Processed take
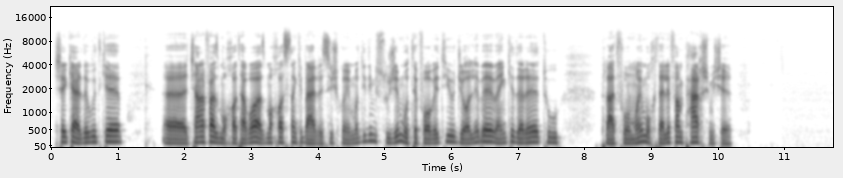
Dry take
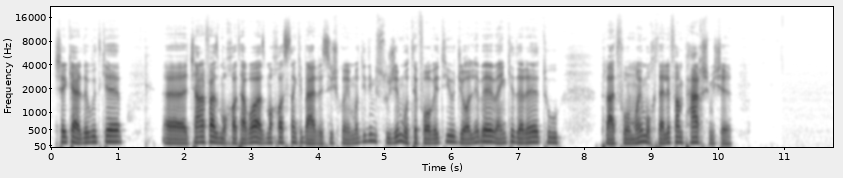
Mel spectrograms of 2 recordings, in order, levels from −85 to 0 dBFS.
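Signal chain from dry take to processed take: resampled via 22.05 kHz; trim -2 dB

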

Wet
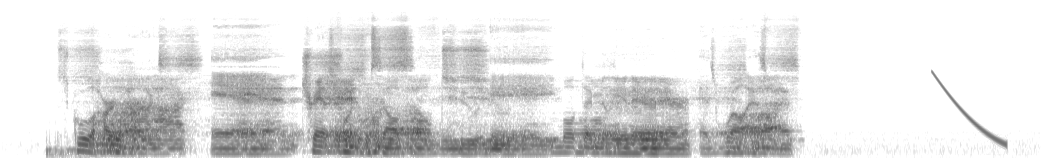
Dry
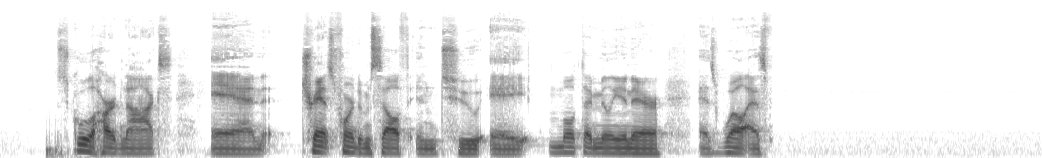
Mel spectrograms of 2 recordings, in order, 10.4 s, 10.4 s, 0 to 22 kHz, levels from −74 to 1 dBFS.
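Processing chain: gated-style reverb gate 340 ms rising, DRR -2.5 dB; painted sound fall, 9.32–10.08 s, 240–4100 Hz -29 dBFS; trim -8 dB

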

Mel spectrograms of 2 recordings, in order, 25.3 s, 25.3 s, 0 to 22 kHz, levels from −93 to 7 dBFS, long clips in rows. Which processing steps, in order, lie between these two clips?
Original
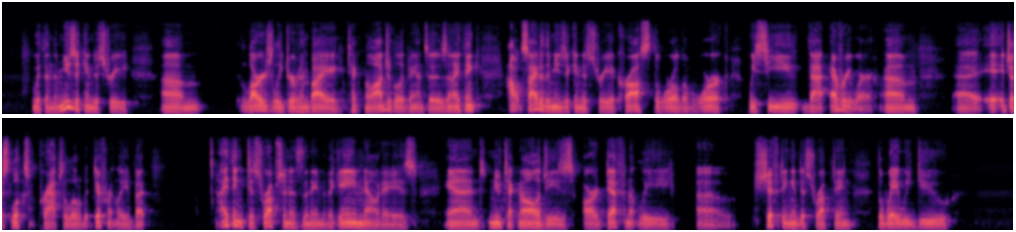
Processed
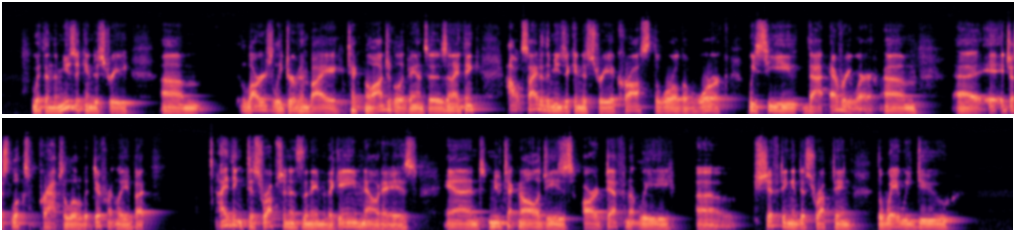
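expander on every frequency bin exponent 1.5; hum notches 60/120/180/240/300/360/420/480/540 Hz; compression 12:1, threshold -38 dBFS, peak gain reduction 17 dB; loudness maximiser +28.5 dB; trim -3 dB

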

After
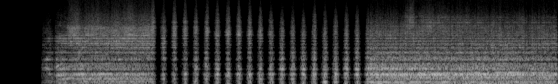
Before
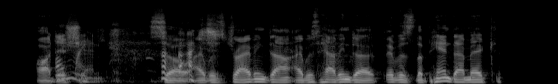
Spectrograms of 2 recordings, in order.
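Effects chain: waveshaping leveller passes 3; treble shelf 6.8 kHz -12 dB; feedback comb 240 Hz, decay 0.17 s, harmonics all, mix 90%; feedback echo behind a high-pass 554 ms, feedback 62%, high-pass 2.5 kHz, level -7.5 dB; slow attack 787 ms; reverberation RT60 5.5 s, pre-delay 108 ms, DRR -6 dB; waveshaping leveller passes 5; comb 2.4 ms, depth 92%; 1.53–3.70 s: logarithmic tremolo 9.3 Hz, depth 39 dB

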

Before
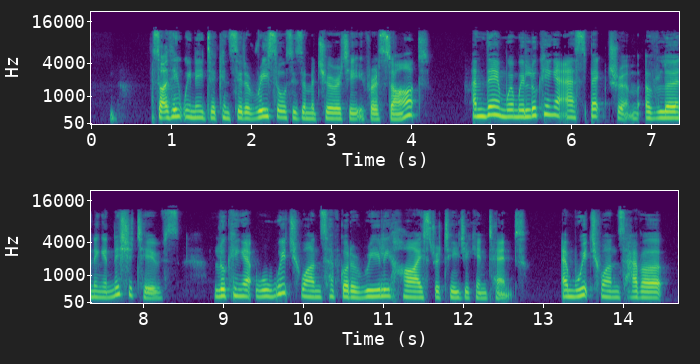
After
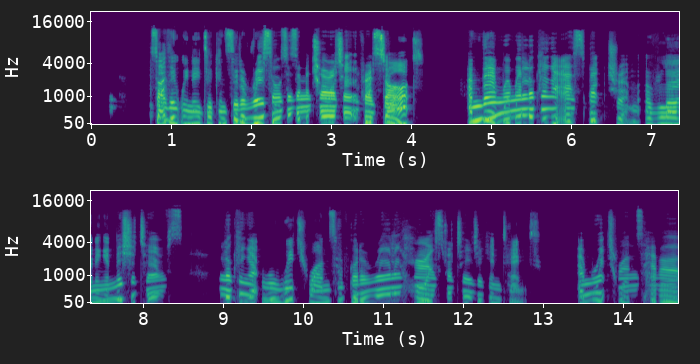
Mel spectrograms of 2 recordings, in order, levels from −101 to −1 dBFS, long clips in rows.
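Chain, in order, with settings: expander on every frequency bin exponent 1.5; Doppler pass-by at 3.31 s, 11 m/s, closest 15 m; ring modulator with a swept carrier 440 Hz, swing 65%, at 0.35 Hz; trim +5 dB

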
